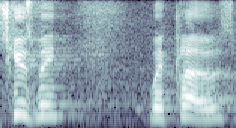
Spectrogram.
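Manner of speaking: haughty, stuck-up, snooty voice. Imitating a department store clerk behind the counter at closing: mock-snooty shop clerk voice. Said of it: "you'll get from behind the counter quite a snooty voice".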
